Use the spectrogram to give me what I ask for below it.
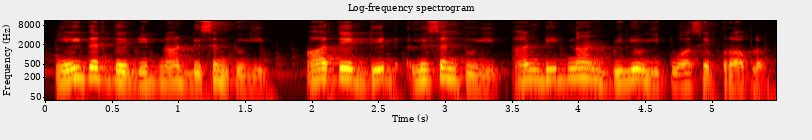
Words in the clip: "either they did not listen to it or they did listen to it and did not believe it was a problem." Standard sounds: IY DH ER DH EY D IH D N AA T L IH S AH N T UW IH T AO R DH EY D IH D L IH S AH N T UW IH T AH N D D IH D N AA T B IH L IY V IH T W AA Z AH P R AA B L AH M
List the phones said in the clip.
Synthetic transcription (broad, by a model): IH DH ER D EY D IH D N AA T L IH S AH N T UW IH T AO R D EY D IH D L IH S AH N T UW IH T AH N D D IH D N AA T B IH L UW IH T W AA S AH P R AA B L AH M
